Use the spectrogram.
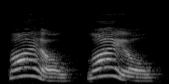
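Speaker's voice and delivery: loud call across a crowd, falling at the end. Acted. Old stage partner calling to Lyle across the crowd, loud call. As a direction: call his name loud across the store. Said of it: "the voice called out".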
